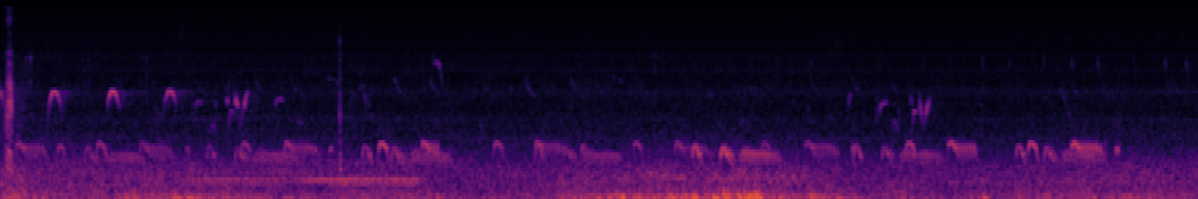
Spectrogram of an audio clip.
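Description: Wild birds calling over the bush: a busy run of short, repeated chirping and chattering calls, with a low rumble underneath.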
